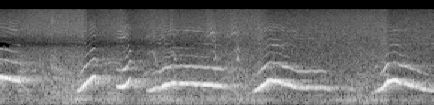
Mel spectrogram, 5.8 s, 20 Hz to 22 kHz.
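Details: A white-handed gibbon calling loudly, recorded 2 November 2021: loud hooting notes that sweep up and then slide down, given in a series about every one to two seconds and rising in intensity.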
